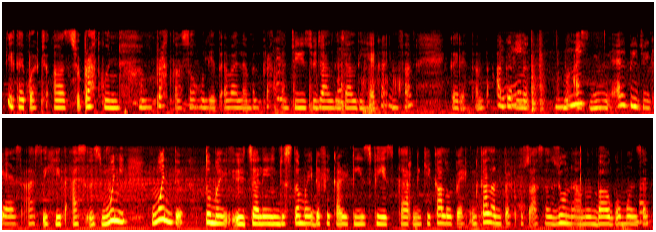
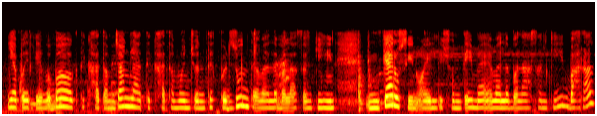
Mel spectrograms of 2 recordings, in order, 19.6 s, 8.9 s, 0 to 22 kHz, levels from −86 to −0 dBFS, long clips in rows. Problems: background sounds at intervals, background conversations at intervals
